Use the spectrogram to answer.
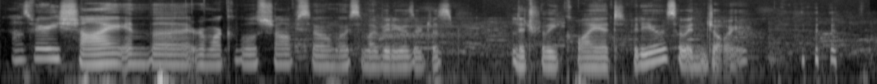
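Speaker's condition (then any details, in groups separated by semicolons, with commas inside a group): No condition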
